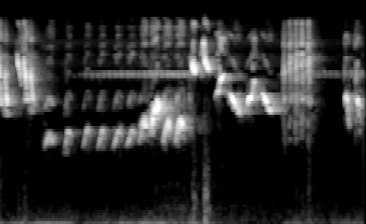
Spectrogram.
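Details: Mangrove blue flycatcher in full, lively song, played to prompt other flycatchers to join in; high chirps and sliding whistles, then a string of short repeated notes rising in pitch, ending in buzzy rattles and thin whistles.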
